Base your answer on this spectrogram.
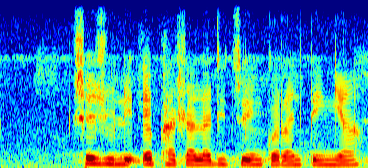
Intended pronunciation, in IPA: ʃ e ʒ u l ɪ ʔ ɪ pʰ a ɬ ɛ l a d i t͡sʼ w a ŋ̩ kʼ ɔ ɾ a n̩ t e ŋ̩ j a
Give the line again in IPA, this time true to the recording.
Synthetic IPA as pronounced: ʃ e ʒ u l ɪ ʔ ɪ pʰ a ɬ a l a d i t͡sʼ w e ŋ̩ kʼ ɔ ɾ a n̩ t e ŋ̩ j a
